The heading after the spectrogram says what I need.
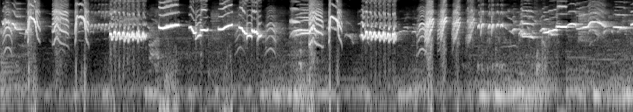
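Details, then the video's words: Fiery Oriental magpie-robin song used to train and provoke rival magpie-robins; a dense medley of sharp whistled slurs, rising and falling sweeps, buzzy trills and harsh notes, delivered loudly with barely any pause. "Pancingan kacer gacor nembak untuk melatih kacer"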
